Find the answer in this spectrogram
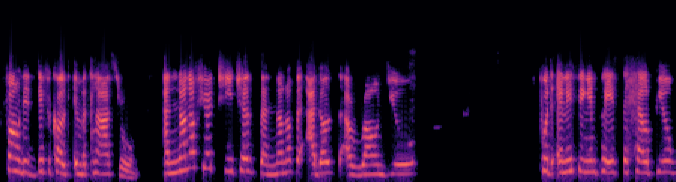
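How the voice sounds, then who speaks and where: Woman interviewer, recaps the guest's answers, fairly high voice, dry dull audio. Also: no room sound. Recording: dull lo-fi sound.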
